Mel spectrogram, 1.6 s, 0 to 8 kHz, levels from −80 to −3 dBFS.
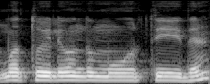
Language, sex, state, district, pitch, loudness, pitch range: Kannada, male, Karnataka, Bidar, 140 Hz, -14 LUFS, 135-145 Hz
